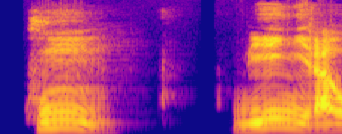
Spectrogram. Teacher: 기역이 이응으로 바뀌었네요. 기역은 분명 평파열음이라고 우리는 기억하는데 이응인 비음으로 바뀌었어요. 비음이 아닌 평파열음이 비음으로 바뀌었기 때문에 비음화인 겁니다.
